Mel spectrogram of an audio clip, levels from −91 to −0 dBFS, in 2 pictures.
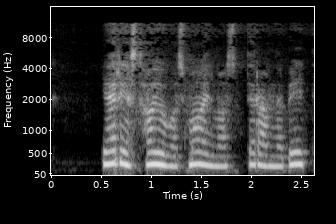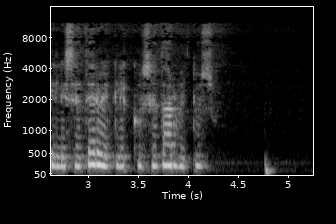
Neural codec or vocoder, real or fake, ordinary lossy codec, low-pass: none; real; MP3, 48 kbps; 14.4 kHz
